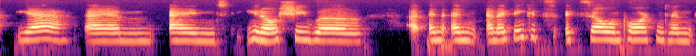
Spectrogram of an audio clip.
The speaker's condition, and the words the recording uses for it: Stuttering. That I am okay even if I'm still a bit covert.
